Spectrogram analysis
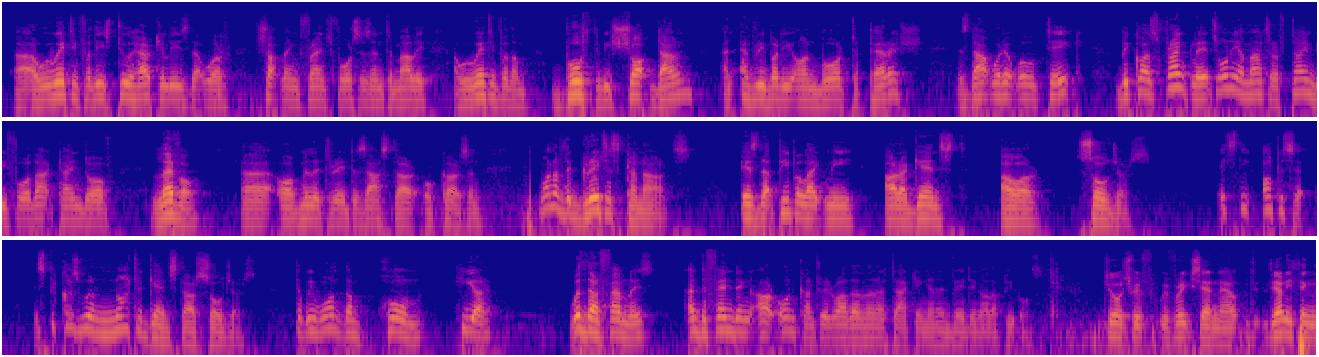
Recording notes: Recorded live at the St James Theatre.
